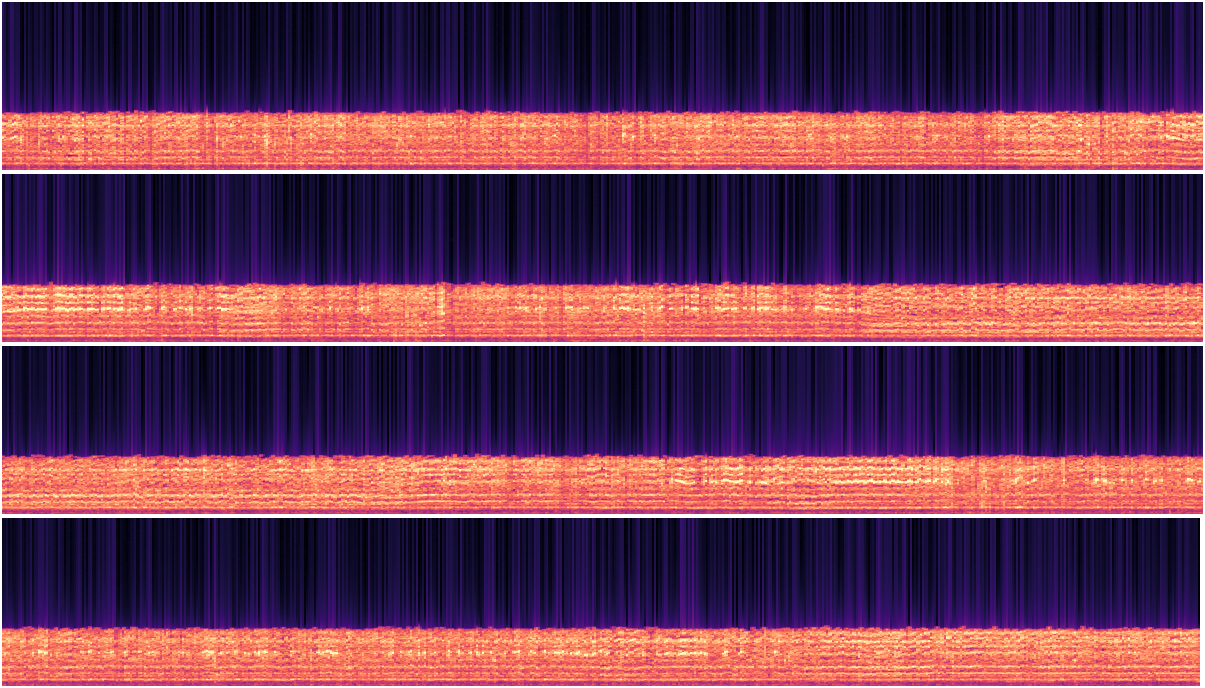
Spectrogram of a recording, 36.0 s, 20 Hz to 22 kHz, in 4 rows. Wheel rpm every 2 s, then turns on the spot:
220, 240, 230, 230, 220, 230, 240, 220, 190, 190, 200, 230, 230, 230, 230, 230, 230, 230.
none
